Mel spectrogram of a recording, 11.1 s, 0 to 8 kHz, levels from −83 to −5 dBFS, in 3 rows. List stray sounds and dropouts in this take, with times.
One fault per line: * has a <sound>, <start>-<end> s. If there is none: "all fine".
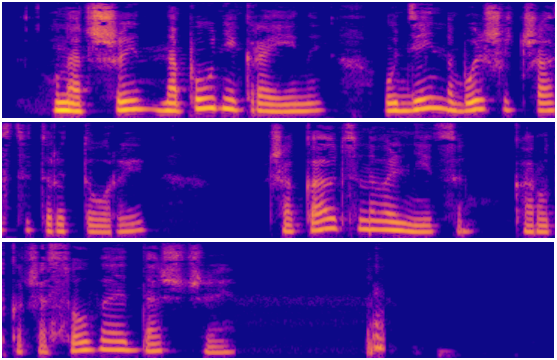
* has a laugh, 9.8-9.9 s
